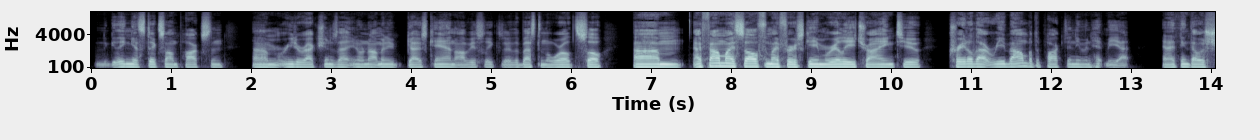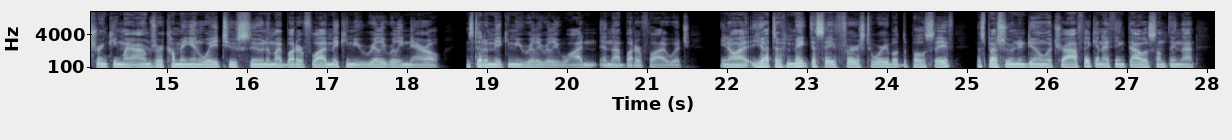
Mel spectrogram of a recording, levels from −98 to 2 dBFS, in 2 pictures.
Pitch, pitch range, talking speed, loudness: 120 Hz, 115-125 Hz, 235 wpm, -23 LUFS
